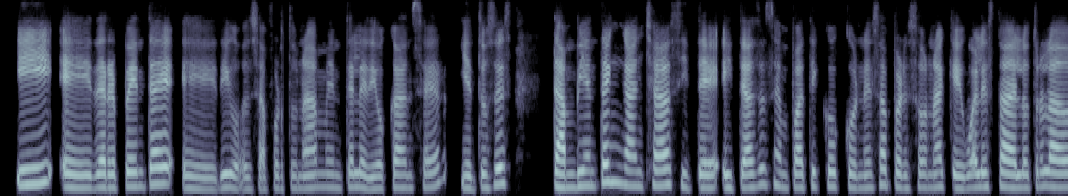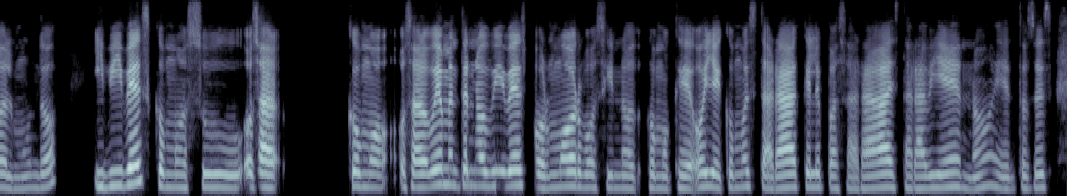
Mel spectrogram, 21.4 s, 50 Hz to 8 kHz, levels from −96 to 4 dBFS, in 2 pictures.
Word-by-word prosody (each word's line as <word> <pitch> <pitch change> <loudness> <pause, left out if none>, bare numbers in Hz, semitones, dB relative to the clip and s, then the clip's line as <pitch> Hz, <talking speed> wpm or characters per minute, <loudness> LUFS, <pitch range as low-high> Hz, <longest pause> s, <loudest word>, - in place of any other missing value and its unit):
y, 245 +3 +4
eh, 190 -1 +2
de 195 +1 +3
repente, 210 +5 +2
eh, 170 -3 -5
digo, 190 -2 -2
desafortunadamente 185 +3 -6
le 195 -2 -2
dio 175 +1 -3
cáncer 195 +4 -4
y - - -3
entonces 195 +8 -2 0.4
también 210 +2 +3
te 270 - +4
enganchas 230 -3 +1
y 200 - -8
te 190 +1 +1
y 195 -1 -2
te 190 - +1
haces 230 +5 -3
empático 205 0 -4
con 190 -1 -7
esa 195 +5 -3
persona 195 0 -3
que - - -1
igual 185 +3 -1
está 205 0 +1
del 190 0 +2
otro 210 +3 -6
lado 200 -2 +3
del 190 -3 -3
mundo 190 +8 -7 0.3
y 210 -1 -3
vives 230 +7 +7
como 195 -3 -3
su 195 -1 -3
o 200 - +1
sea, 195 -2 +7 0.7
como, 200 -2 -1
o - - -5
sea, 195 -1 +5
obviamente 230 0 +4
no 215 -1 0
vives 220 +1 +3
por 190 -4 -3
morbo, 200 -1 +1
sino 185 -1 -8
como 180 -2 -7
que: 180 +1 -1
"Oye, 205 -2 +1
¿cómo 195 +1 -8
estará?, 195 -2 +4
¿qué 200 +1 -4
le 200 - -4
pasará?, 185 +1 +1
¿estará 180 -2 -5
bien?", 190 0 -1
¿no?, 205 +6 -8
y 190 - -9
entonces 185 +3 -8
195 Hz, 170 wpm, -25 LUFS, 185-215 Hz, 0.7 s, vives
